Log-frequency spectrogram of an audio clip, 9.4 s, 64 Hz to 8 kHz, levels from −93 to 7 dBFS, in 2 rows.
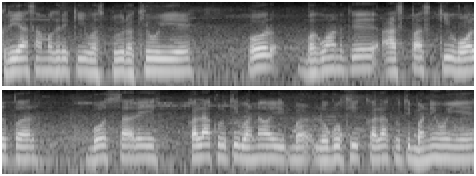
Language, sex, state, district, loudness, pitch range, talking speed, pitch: Hindi, male, Maharashtra, Mumbai Suburban, -17 LUFS, 150-165 Hz, 160 wpm, 155 Hz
